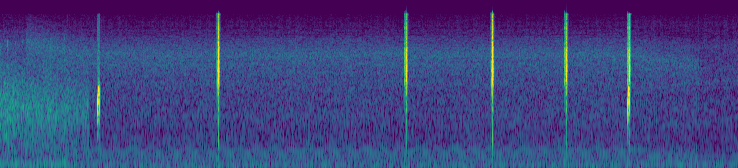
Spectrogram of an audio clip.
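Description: Menu buttons click sharply now and then.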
